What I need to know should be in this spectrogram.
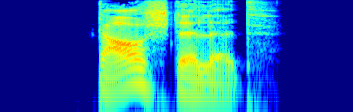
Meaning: second-person plural dependent subjunctive I of darstellen
- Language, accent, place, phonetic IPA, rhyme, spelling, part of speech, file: German, Germany, Berlin, [ˈdaːɐ̯ˌʃtɛlət], -aːɐ̯ʃtɛlət, darstellet, verb, De-darstellet.ogg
